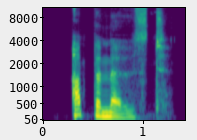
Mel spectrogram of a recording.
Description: [‘ʌpəməust][‘апэмоуст]самый верхний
